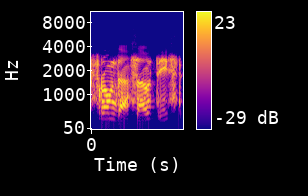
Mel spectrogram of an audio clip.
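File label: "from the SE", English, RUSSIA; DCS; Allied Flight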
